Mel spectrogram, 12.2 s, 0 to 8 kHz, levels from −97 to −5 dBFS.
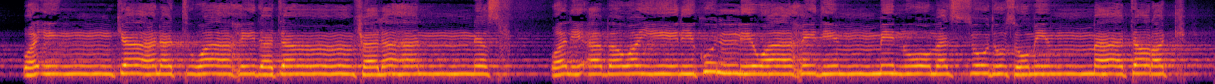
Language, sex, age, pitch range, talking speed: Arabic, male, 30-49, 250-265 Hz, 60 wpm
